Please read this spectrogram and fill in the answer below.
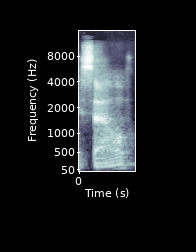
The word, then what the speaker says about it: salve: The L is technically silent, but most people do say salve, but salve works too.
